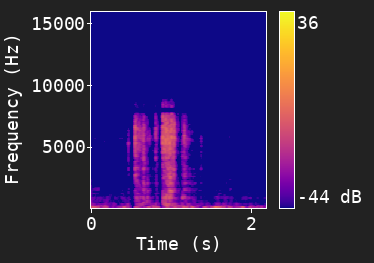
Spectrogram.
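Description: Faint mouth sounds of a person chewing a gummy organic fruit chew: a few soft smacks and clicks.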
